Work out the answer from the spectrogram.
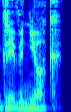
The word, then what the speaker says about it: Grebeniuk: real name is gonna be nuke grievin York they say it right very right yeah that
